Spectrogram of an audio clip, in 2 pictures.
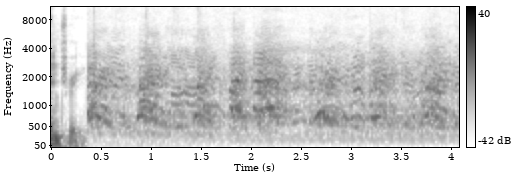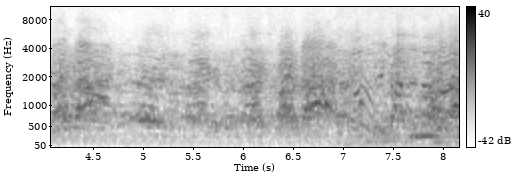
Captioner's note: chanting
